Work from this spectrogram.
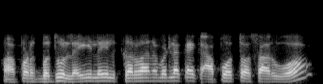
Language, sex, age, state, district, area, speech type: Gujarati, male, 45-60, Gujarat, Amreli, urban, conversation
